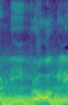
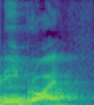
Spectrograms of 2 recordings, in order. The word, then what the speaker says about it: de Broglie: यहां पे पढ़ने में डी ब्रॉय हाइपोथेसिस, बहुत लड़के इसको डी ब्रॉगली पढ़ते हैं, इसका सही प्रोनाउंसिएशन है डी ब्रॉय।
